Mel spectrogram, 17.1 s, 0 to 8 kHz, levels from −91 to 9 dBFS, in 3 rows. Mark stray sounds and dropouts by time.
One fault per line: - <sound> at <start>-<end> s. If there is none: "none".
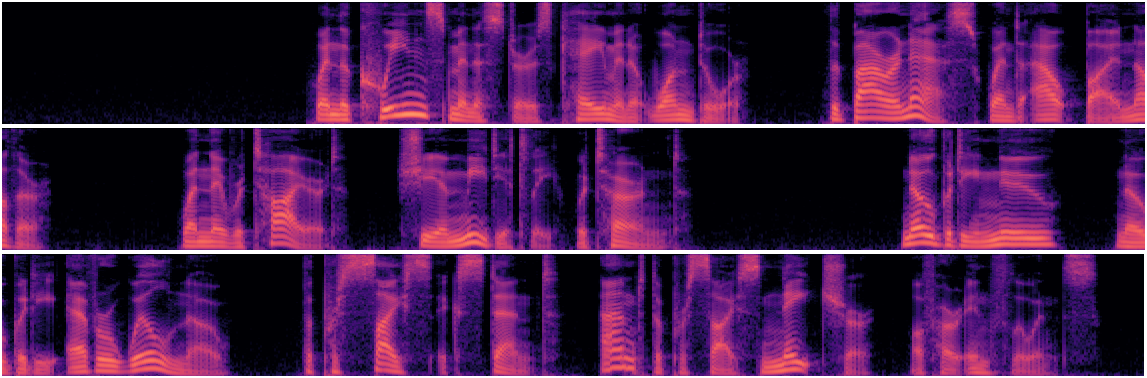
none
